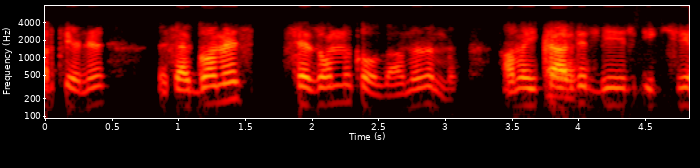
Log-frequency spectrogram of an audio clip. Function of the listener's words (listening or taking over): listening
